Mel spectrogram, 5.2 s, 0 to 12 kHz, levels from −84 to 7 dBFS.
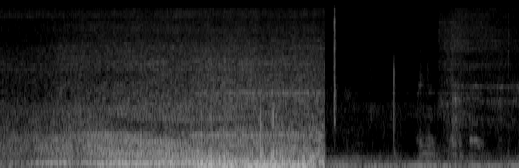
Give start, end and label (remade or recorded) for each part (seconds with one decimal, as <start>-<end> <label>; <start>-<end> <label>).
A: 0.0-3.5 recorded; 3.5-5.2 remade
